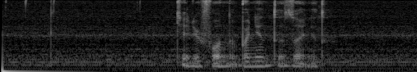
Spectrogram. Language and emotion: Russian, sad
